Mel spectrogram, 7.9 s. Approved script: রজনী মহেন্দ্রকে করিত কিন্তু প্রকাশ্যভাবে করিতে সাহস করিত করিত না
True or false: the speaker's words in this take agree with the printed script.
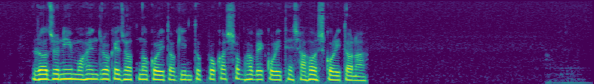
false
